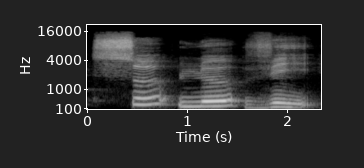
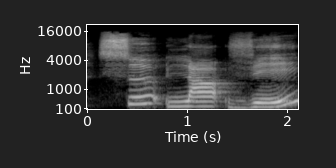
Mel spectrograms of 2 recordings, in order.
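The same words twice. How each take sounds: First: Very slow "lever", syllable by syllable, rounded "uh" first; showing the difference. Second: Very slow "laver", syllable by syllable, open "ah" first; showing the difference. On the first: Teacher showing students the difference, slow rounded "uh" in "lever". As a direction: stretch "lever" apart with a clear schwa in "le". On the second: Teacher showing students the difference, slow open "ah" in "laver". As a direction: stretch "laver" apart with a clear "la". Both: Shown as a demonstration. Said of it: "See the difference".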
